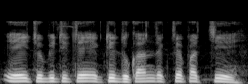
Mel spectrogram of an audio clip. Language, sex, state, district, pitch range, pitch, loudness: Bengali, male, Assam, Hailakandi, 140-145 Hz, 145 Hz, -14 LUFS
